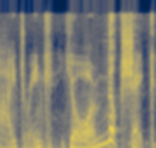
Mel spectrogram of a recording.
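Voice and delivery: slow, deliberate, leaning into each word. Answering a request to do the milkshake scene: impression of the milkshake scene. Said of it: "Do your impression".

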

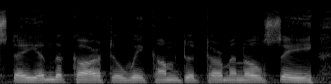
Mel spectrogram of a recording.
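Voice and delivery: flat, low, robotic monotone announcer voice. Airport train computer voice announcing a terminal stop: flat computer announcement voice. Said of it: "something like the computer voice".

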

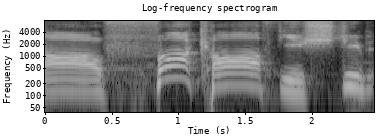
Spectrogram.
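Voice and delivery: strong British accent. Streamer, mid-stream, snapping at something, very British. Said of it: "that was like the most British fuck off I've ever said".

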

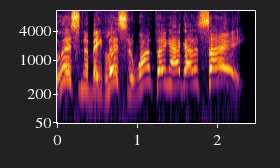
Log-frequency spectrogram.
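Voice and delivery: very high, really loud yelling. Retelling what he yelled at a man who wanted his Christmas: retelling his own loud yell. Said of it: "I yelled at him real loud".

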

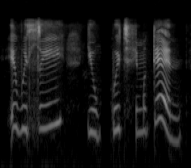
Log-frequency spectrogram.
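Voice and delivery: ordinary delivery

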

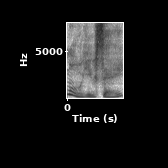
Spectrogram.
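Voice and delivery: gently ribbing, playful teasing. Elizabeth answers the boy's grunted demand, teasing. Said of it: "Elizabeth teased".

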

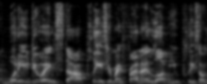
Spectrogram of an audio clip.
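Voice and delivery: ordinary talk

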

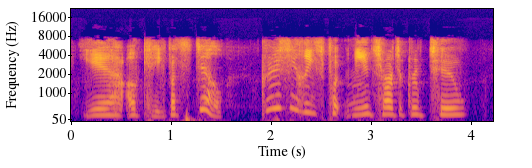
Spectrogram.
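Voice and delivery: complaining tone. Narrator reading a character's line in a story; complaining. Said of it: "Madeline complained".

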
